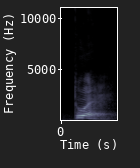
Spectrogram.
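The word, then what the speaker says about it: 对: Only later did I start to correct my pronunciation so that it sounded more like dui.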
